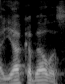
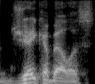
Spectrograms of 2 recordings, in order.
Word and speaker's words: Jacobellis: pleasant person though yeah yakob Ellis is how they pronounced them instead of jacobellis do you know anything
